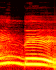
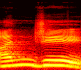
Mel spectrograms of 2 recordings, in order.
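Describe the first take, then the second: First: The middle sound is a dental 'nd' cluster. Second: The middle sound is a palatal 'nj' cluster. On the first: This is the written, formal form. "அதே மாதிரி ஐந்து" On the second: This is how people normally say it. "இதை வந்து எப்படி சொல்லுவோம்? அஞ்சு"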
